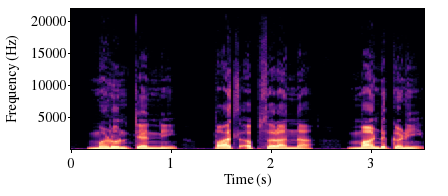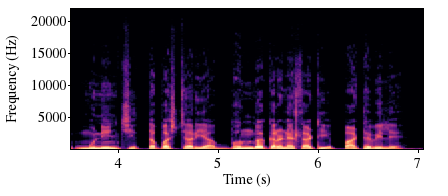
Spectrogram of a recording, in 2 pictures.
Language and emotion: Marathi, neutral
